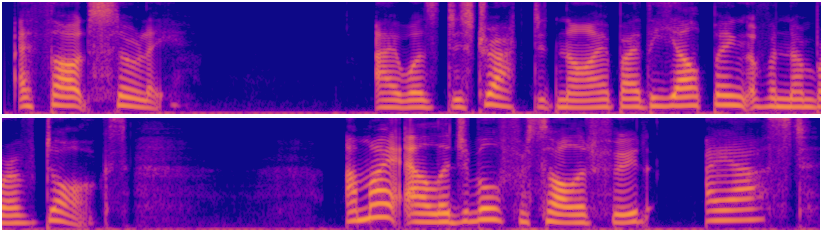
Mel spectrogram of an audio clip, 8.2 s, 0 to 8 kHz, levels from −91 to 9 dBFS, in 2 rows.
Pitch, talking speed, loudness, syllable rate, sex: 225 Hz, 170 wpm, -21 LUFS, 3.5 syllables/s, female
